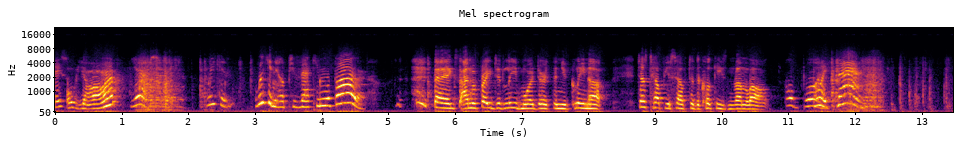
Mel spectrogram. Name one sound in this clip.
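A woman speaks warmly and with animation.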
